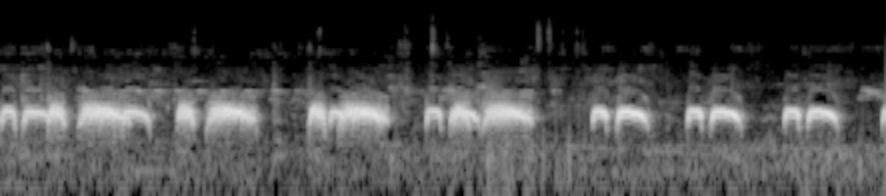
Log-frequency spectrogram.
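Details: Dove song in a singing competition, from a decoy bird offered for sale: repeated rounded cooing notes in groups of two or three, low and mellow, each burst followed by a brief pause.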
